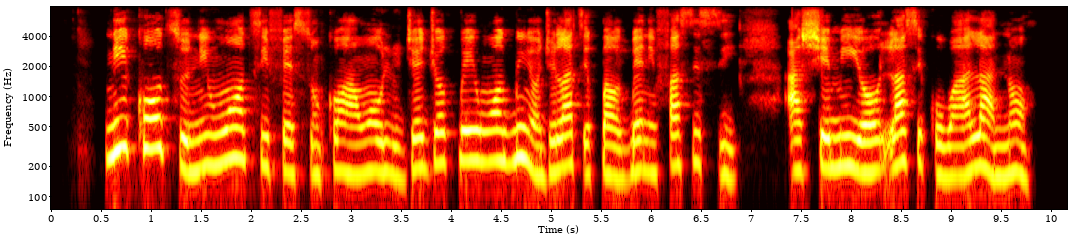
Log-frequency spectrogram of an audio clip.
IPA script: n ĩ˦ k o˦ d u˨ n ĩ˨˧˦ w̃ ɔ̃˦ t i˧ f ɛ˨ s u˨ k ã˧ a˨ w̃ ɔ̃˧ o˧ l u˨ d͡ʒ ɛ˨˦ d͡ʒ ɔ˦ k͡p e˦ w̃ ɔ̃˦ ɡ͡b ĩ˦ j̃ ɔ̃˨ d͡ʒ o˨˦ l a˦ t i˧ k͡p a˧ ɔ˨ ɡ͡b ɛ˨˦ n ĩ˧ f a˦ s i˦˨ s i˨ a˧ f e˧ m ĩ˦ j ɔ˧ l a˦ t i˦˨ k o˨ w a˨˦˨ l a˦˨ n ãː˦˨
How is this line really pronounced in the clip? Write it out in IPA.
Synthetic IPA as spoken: n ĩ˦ k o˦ t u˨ n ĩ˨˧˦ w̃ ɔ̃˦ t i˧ f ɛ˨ s ũ˨ k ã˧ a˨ w̃ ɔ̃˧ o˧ l u˨ d͡ʒ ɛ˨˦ d͡ʒ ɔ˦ k͡p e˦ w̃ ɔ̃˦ ɡ͡b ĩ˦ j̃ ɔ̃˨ d͡ʒ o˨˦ l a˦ t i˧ k͡p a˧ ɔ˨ ɡ͡b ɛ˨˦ n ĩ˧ f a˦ s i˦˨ s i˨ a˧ ʃ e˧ m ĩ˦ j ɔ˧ l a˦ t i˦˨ k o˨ w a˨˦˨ l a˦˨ n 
